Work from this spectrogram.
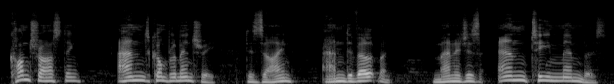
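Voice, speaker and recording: A man narrates a scripted story in the first person with dry, wry humour. His voice is mellow and mid-pitched, phrased with deliberation. The sound is close and dry. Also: no room sound.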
